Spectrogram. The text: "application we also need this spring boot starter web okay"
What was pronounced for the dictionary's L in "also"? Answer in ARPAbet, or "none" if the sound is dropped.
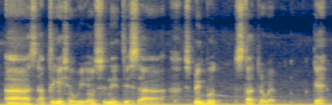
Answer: L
